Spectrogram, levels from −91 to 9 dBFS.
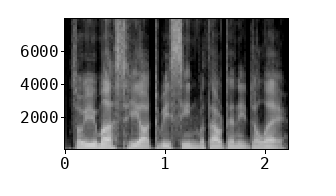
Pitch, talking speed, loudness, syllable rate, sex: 130 Hz, 295 wpm, -18 LUFS, 6.8 syllables/s, male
